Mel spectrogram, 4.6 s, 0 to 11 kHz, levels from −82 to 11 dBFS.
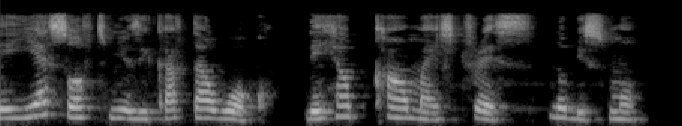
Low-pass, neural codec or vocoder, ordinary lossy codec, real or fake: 7.2 kHz; none; Opus, 64 kbps; real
